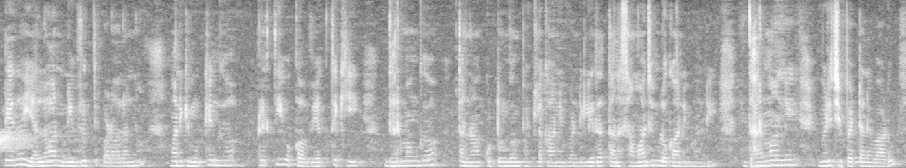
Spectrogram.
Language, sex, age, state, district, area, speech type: Telugu, female, 18-30, Andhra Pradesh, Bapatla, rural, spontaneous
